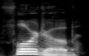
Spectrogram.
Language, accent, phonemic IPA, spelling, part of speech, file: English, US, /ˈflɔɹdɹoʊb/, floordrobe, noun, En-us-floordrobe.ogg
- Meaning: Clothing strewn on the floor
